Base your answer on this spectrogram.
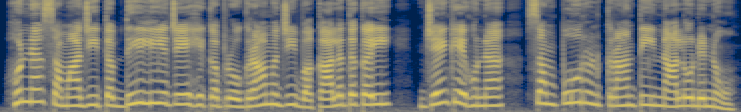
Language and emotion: Sindhi, neutral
